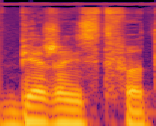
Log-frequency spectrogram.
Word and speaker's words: Bieżeństwo: Tak, spektakl, który jest wynikiem naszej współpracy, zatytułowany jest Bieżeństwo 1915 i to akcentowanie na pierwszą sylabę nie jest przypadkowe, ponieważ jest to słowo z pochodzenia rosyjskiego, ale funkcjonujące również w innych językach,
